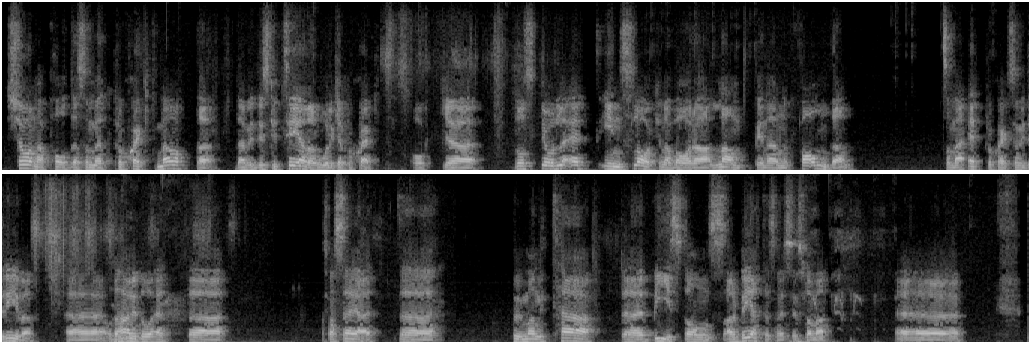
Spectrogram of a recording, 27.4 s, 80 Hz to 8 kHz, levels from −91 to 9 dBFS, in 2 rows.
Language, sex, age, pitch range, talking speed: Swedish, male, 30-49, 105-125 Hz, 110 wpm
